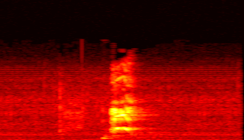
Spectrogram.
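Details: A woman with the hiccups gives a single abrupt, voiced hiccup while talking, over light room noise.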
